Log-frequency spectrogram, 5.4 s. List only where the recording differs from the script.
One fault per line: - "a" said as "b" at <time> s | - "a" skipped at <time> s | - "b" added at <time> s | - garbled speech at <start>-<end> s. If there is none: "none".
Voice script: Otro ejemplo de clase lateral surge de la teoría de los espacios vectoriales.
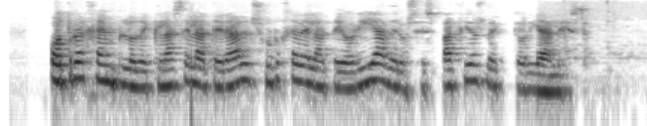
none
